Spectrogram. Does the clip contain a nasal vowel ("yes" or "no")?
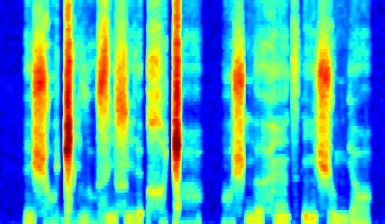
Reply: yes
